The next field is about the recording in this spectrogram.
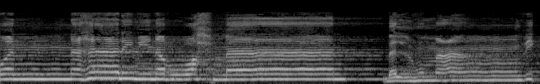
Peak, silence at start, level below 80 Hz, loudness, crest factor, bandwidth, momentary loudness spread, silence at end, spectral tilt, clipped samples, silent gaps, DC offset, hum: -10 dBFS; 0 s; -66 dBFS; -23 LUFS; 12 dB; 12 kHz; 7 LU; 0 s; -4 dB/octave; under 0.1%; none; under 0.1%; none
